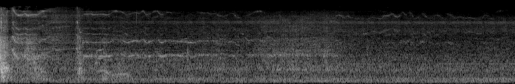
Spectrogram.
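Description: Electric RC car with a brushless motor running on a dirt track: a sharp knock right at the start and another just under a second in, then a thin, high motor whine that wavers in pitch with the throttle and fades away after about three seconds.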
